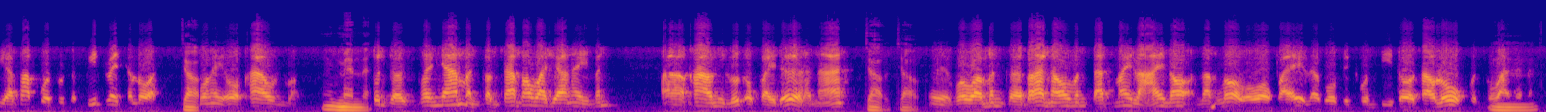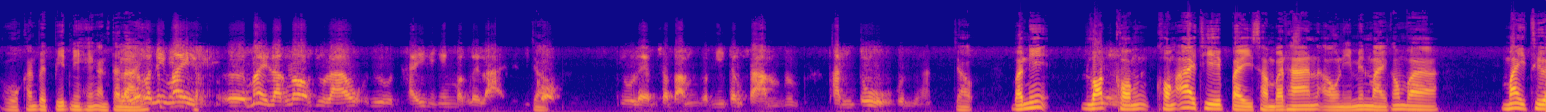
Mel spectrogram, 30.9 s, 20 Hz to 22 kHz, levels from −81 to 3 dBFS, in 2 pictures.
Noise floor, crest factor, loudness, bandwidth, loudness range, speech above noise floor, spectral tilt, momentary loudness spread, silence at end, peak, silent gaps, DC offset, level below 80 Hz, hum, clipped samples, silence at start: -54 dBFS; 18 dB; -18 LUFS; 14.5 kHz; 10 LU; 36 dB; -5.5 dB/octave; 16 LU; 0 s; 0 dBFS; none; under 0.1%; -52 dBFS; none; under 0.1%; 0 s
